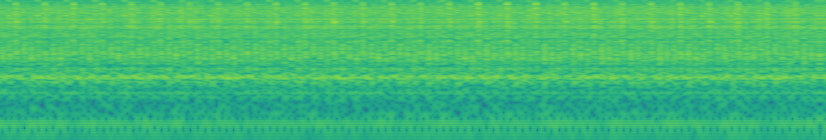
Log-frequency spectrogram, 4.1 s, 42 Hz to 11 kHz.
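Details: 2009 Toyota Hilux diesel, grey, at idle before repair: hard, fairly regular knock about three times a second over the idle, from a stuck (travado) faulty injector knocking loudly. The injector was later replaced.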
